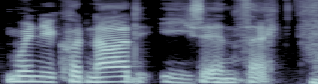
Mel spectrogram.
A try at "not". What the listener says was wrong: Nod eat, yeah. Nod. You're all D, no T. Such a fan of the D.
